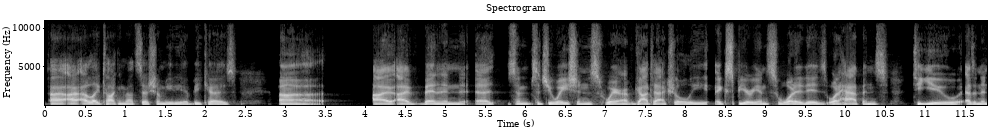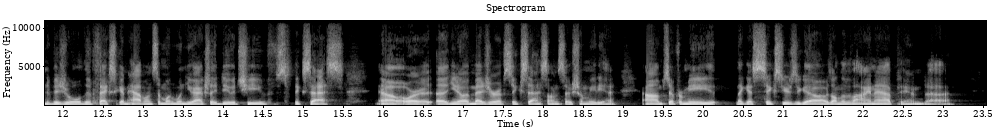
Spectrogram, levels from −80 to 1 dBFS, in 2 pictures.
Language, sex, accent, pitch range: English, male, American, 95-105 Hz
